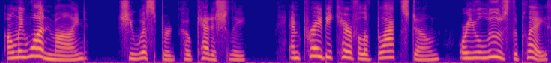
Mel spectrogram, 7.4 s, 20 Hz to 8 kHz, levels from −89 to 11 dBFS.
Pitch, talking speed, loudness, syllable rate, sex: 250 Hz, 140 wpm, -19 LUFS, 4.8 syllables/s, female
